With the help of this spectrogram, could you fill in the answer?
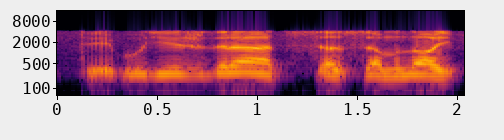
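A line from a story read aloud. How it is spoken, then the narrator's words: Hoarse, threatening. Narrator (Russian): прохрипел он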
